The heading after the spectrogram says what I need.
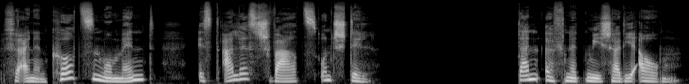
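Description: A woman narrating a graded-reader audiobook slowly and deliberately in a studio. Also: low-pitched, expressive, dry recording. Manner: slow, clear, deliberate.

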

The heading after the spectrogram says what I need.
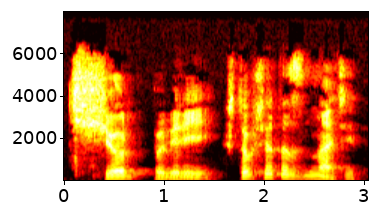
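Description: A hot-tempered private detective snaps out his words in a low voice, as a man reads him. He sounds agitated and prickly, never calm for long. The recording is muffled and lo-fi. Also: slow pace. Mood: irritated. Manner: snappish, agitated. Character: irritable, excitable male private detective.

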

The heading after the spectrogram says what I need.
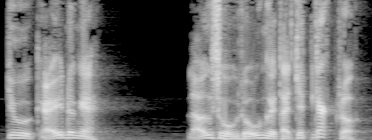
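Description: A man's voice: medium pitch, lively intonation, slightly rough, pitched above the performer's own voice. A man voicing a cheeky, loose-tongued young male villager, in a read-aloud ghost story. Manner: blunt, gossipy, fast.

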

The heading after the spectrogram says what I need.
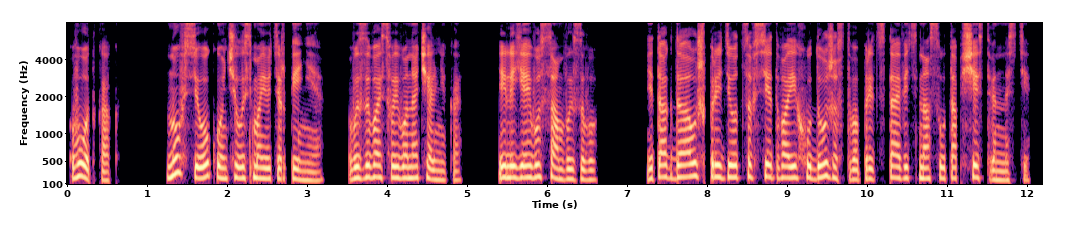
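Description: A woman's voice: medium pitch, steady tone, normal speed, no echo, studio quality, lightly acted. A woman voicing a stern middle-aged police captain who questions coldly and with irony. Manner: cold, pressing, ironic.

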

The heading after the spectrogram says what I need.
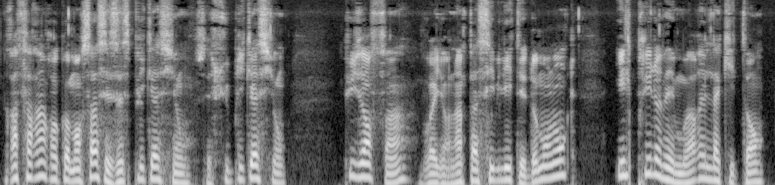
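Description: Male audiobook narrator, expressive and dramatic; mellow tone, close dry mic. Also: mid-range voice, moderate pace, no echo. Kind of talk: audiobook reading.

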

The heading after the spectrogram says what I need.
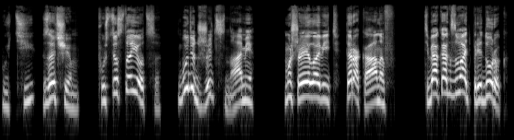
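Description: A woman voicing an older male general with burred r sounds, furious and sarcastic, speaking slowly and bitingly. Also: mid-range voice, very animated, fairly bright tone, no room sound, studio quality.

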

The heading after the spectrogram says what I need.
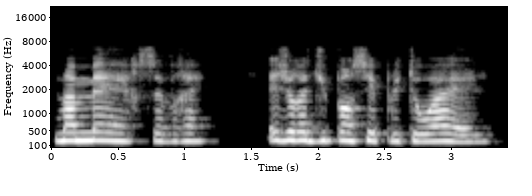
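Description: A woman reading the lines of a gentle young fisherman, soft and quiet, on a dull lo-fi recording. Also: mid-range voice, level tone, normal speed, lightly acted. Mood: tender. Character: gentle young male fisherman, calm before death.

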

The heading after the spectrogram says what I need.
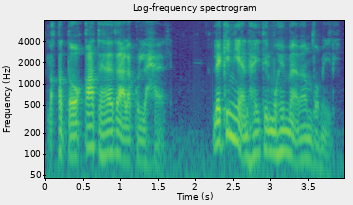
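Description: A man with a low, deep voice reads a novel aloud in a steady, measured way. His delivery moves at a brisk, fast clip, like a practiced audiobook narrator.

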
